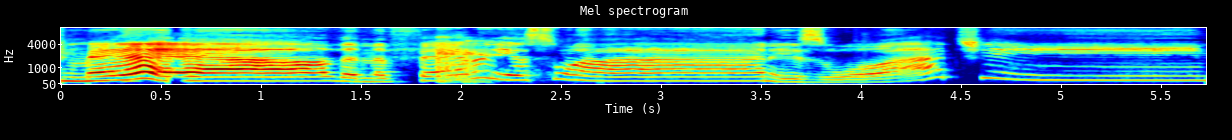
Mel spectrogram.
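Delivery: high, very slow spooky voice; ominous announcer. Acted. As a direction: announce it slowly and eerily.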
